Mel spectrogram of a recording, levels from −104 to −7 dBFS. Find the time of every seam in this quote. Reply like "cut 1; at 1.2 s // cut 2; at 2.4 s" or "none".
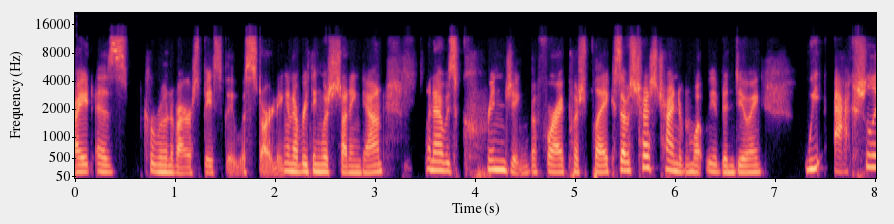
cut 1; at 6.1 s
